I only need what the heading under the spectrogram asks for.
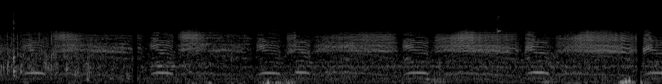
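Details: A juvenile painted stork begs food from its mother with harsh, nasal, bleating squeals about once a second, each with a short, lower, arched note, in a steady, insistent rhythm.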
